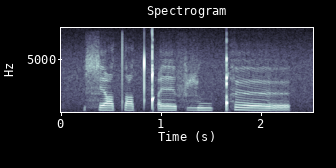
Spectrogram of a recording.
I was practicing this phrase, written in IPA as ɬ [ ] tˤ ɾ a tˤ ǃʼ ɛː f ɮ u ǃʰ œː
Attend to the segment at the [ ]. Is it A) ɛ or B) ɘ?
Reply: A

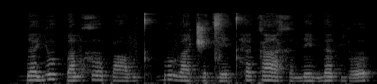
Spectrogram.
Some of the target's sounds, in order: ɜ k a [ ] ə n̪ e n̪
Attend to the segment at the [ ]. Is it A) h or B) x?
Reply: B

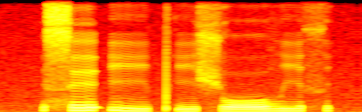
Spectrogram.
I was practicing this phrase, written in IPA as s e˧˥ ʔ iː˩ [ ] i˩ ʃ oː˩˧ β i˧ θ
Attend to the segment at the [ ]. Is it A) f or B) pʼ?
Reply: B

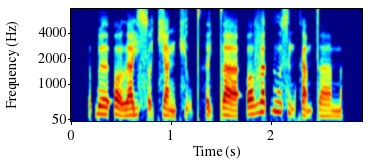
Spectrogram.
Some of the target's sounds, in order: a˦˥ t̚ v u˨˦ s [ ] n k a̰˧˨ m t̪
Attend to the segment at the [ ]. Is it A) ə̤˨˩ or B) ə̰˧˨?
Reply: B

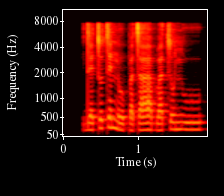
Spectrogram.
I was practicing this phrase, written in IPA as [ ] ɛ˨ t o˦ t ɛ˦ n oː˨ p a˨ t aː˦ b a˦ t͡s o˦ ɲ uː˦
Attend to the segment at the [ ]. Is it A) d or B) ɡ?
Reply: A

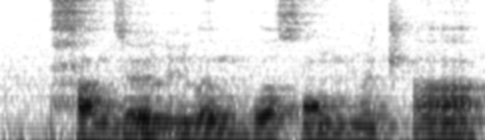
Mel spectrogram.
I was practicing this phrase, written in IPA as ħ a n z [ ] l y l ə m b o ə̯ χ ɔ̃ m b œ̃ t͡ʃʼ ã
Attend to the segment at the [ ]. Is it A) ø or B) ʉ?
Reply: A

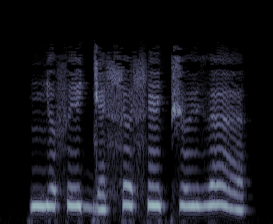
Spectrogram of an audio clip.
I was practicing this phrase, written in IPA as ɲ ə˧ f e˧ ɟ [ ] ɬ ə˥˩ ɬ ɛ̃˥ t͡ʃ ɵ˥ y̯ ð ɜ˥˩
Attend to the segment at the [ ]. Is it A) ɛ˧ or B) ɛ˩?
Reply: B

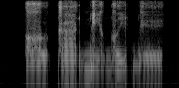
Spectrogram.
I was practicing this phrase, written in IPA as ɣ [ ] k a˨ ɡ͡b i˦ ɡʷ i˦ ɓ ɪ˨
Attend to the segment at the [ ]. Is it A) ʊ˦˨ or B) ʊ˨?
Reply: B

